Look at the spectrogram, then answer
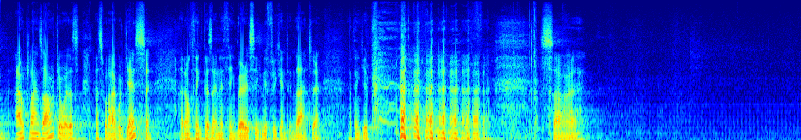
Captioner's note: chuckles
